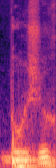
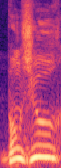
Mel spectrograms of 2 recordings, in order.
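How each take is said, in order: First: It is said in a soft, tender tone. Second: It is said in a plain, neutral tone.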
